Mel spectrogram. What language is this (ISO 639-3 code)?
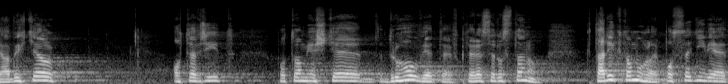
ces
